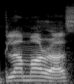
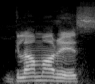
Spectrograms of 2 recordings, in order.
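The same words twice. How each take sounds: First: গ্ল্যামারাস ending in an open "-ras", "gla-ma-ras"; common mispronunciation. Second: গ্ল্যামারাস ending in "-res", "gla-ma-res"; standard pronunciation. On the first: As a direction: say গ্ল্যামারাস with a full a in the last syllable. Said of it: "এভাবে না বলে". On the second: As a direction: say গ্ল্যামারাস with an e in the last syllable. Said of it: "এভাবে বলতে পারি". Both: Shown as a demonstration.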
